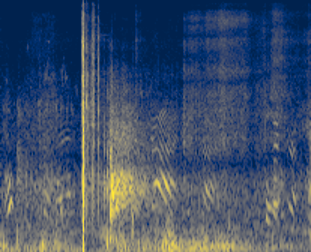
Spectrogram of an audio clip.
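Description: A shotgun fires once, a sharp blast about a second in, on an upland bird hunt.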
